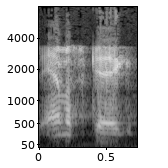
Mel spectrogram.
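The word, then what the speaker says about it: Amoskeag: Amaskegue Presbyterian Church, and if you could correct me if I've mispronounced that. – Yeah, you came as close as anyone ever has without hearing it first. It's Amaskegue. It's an Indian name, and it comes Indians there in that part of New England.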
